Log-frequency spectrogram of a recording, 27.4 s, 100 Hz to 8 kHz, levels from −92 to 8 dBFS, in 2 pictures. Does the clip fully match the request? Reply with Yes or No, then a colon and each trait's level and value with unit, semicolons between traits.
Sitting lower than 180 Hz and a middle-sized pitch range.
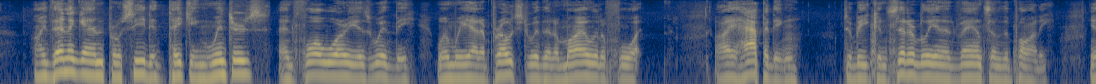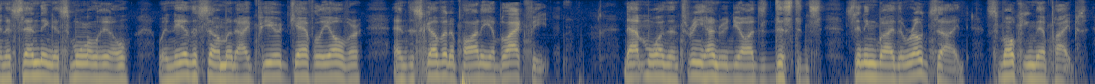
No: medium, 140 Hz; narrow, 2.3 semitones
